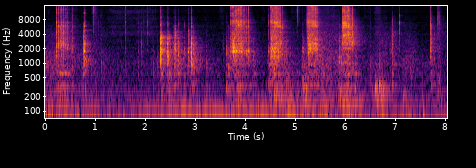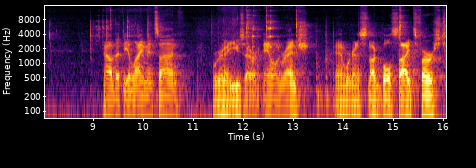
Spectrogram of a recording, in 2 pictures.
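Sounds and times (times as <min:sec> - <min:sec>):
ratchet wrench clicking: 0:03.6 - 0:06.3.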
